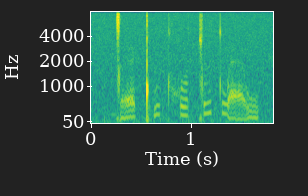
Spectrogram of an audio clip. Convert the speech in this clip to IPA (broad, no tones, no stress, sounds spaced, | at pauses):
ɡ͡ǀ ɛ̰ ǃʼ ʉ t χʷ œ ǀ ʉ t w æ̰ w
